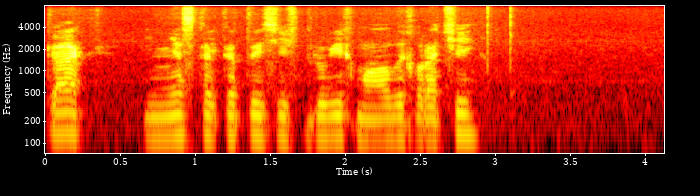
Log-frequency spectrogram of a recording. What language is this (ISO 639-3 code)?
rus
